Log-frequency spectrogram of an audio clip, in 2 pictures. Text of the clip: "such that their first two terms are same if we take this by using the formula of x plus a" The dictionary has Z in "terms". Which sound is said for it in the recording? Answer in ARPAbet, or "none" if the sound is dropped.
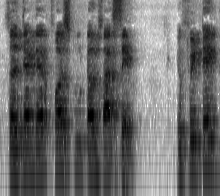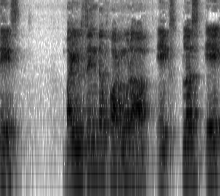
S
